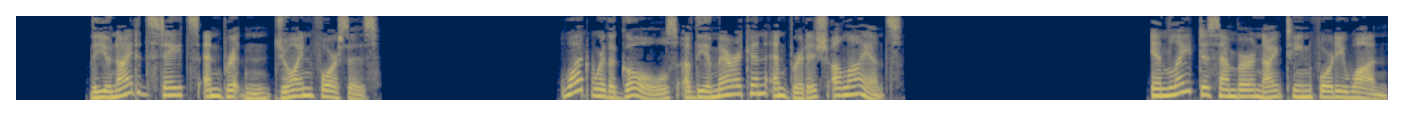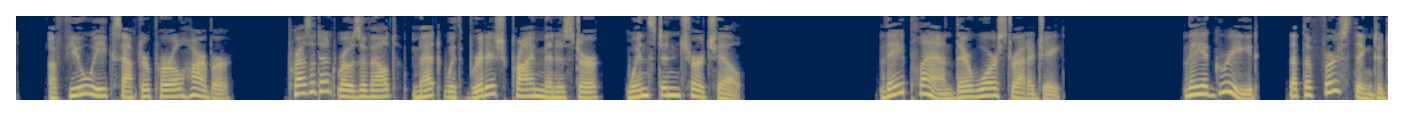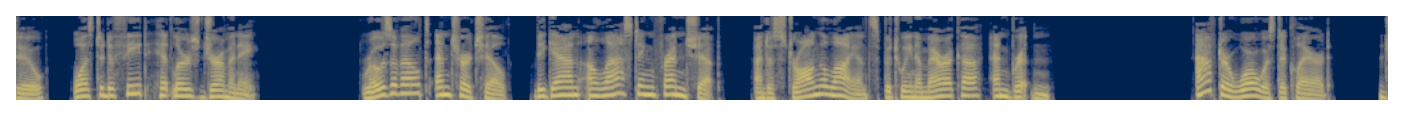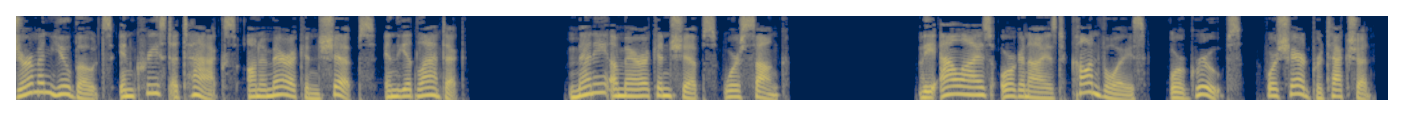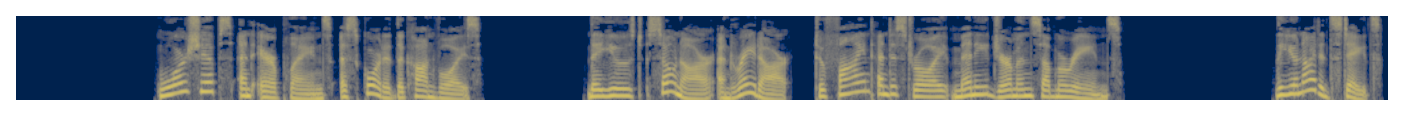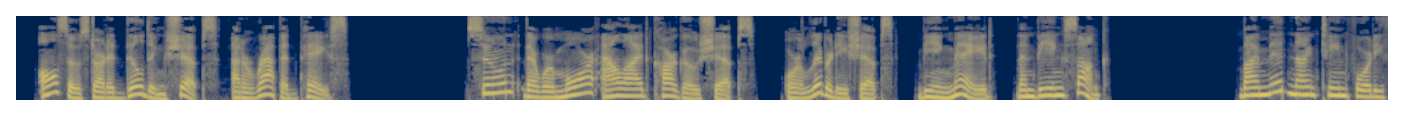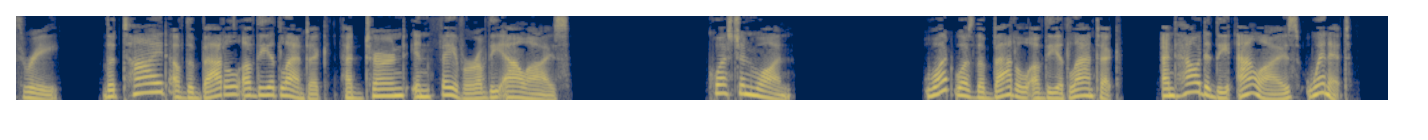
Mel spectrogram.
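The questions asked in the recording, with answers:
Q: What was the Battle of the Atlantic, and how did the Allies win it?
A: The fight against German U-boat attacks on Allied ships in the Atlantic; the Allies won by using escorted convoys with sonar and radar to destroy submarines and by building Liberty ships faster than they were sunk.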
